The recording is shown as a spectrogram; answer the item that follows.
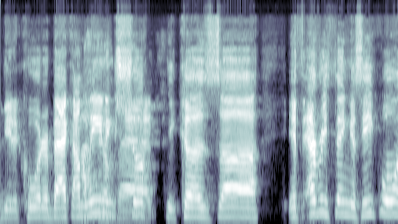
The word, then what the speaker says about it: Shough: I'm leaning Shook because if everything is equal and they all suck, you might as well go with the young guy.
